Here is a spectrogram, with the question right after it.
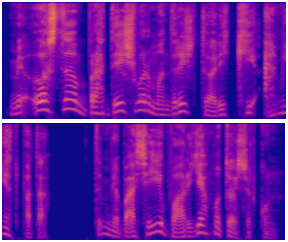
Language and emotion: Kashmiri, surprised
